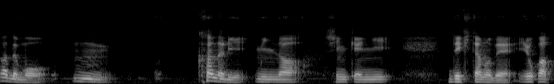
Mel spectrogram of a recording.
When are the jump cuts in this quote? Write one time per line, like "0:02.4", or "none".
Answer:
none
